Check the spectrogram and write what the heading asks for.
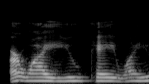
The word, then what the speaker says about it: Ryukyu: R-Y-U-K-Y-U?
